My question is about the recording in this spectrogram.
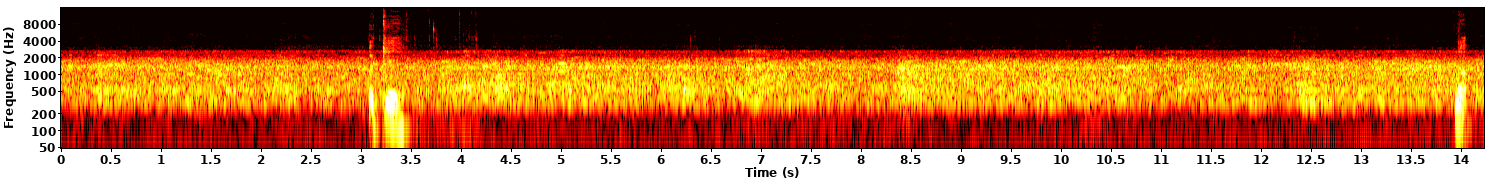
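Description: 27 MHz CB band received in upper sideband through a transceiver's speaker: a steady, narrow-band rush of static, cut off sharply above and below by the receiver's filter. A brief voice fragment comes through about three seconds in, from weak long-distance stations under the noise.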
